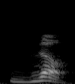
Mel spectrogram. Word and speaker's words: though: Because we do have GH at the end of a word without a sound, and it happens a lot. And when I mean without a sound, I mean you don't pronounce it. Like in the word though, like when you say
